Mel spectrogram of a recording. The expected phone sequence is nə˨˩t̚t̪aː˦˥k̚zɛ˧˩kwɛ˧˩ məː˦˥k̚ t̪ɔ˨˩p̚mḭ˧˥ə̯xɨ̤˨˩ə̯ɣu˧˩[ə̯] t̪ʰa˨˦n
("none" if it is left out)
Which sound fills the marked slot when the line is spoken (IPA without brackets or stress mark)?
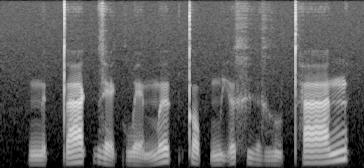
none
